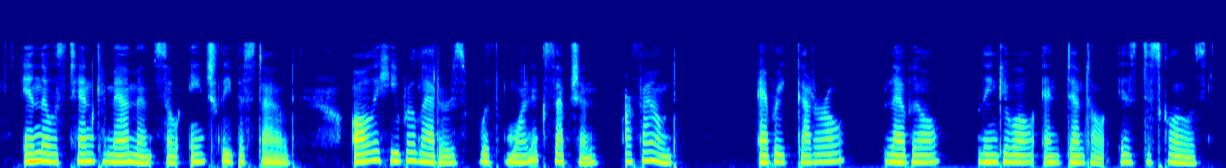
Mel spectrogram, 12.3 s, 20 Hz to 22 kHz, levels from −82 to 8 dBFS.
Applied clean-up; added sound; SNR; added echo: none; none; none; none.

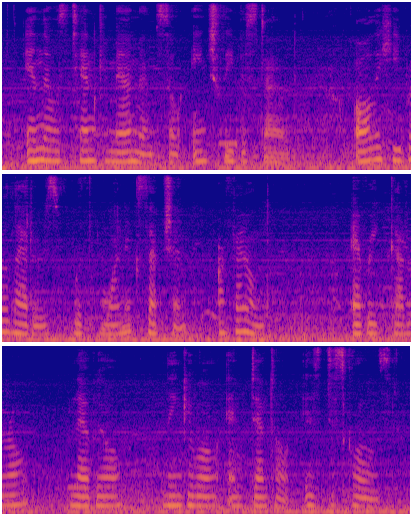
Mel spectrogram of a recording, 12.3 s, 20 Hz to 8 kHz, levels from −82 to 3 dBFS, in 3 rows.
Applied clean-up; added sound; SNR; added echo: none; Aircraft; 4 dB; reverberation time 0.5 s.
